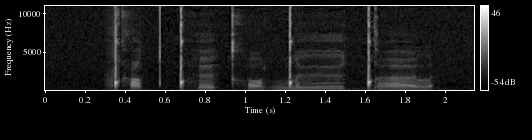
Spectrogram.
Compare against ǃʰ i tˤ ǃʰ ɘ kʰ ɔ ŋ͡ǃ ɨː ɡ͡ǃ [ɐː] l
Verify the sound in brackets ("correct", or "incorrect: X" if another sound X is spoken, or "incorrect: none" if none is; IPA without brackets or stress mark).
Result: correct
